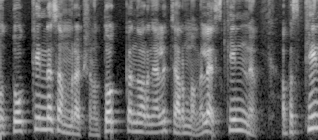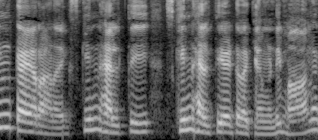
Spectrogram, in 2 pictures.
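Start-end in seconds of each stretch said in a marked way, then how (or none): none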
